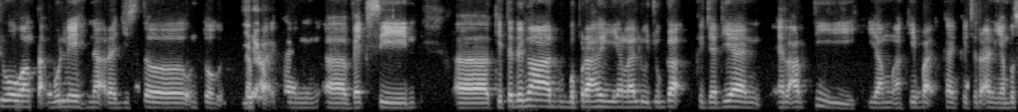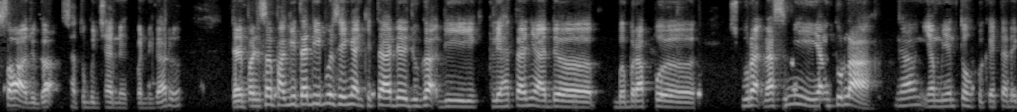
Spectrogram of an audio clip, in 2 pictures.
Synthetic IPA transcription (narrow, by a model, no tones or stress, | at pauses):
t͡ʃuowaŋt̪aʔbolɛhnaʔred͡ʒist̪ərunt̪ʊk̚idapa̰t̪̚kanəvɛk̚sin | ʔəkit̪adəŋarbəpəɾaaɾijaŋlalud͡ʒuɡaʔkəd͡ʒadianɛlart̪ijaŋməŋakiba̰t̪̚kankət͡ʃəɾaʔanjaŋbəsard͡ʒuɡaʔsat̪ubəɲt͡ʃanəkəpadənəɡaɾa | d̥anpadasapaɡit̪adip̬ʊnsaiŋat̪̚kit̪aadad͡ʒuɡaʔdikəliɦat̪anɲaadabəbəɾapə | suɾat̪̚rasmijaŋt̪ula | ŋaŋjaŋmə̃ɲənt̪ʊhbəkait̪and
